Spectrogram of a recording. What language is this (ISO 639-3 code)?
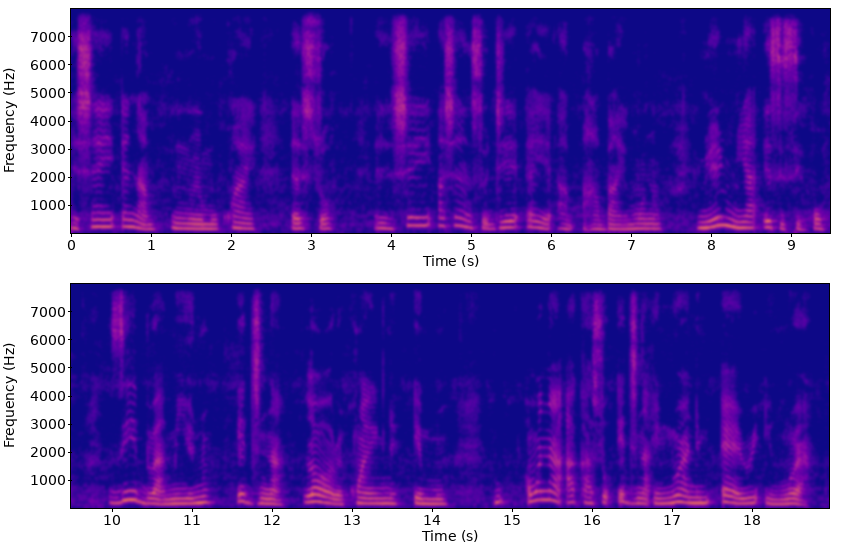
aka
